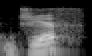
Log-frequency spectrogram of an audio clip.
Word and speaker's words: GIF: It's what is it? It's like GIF. Where they're like, it's GIF. It's like, no, it's GIF. It's graphics interface form. Graphics. Right, but the guy who GIF. I don't care. The creator's wrong.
